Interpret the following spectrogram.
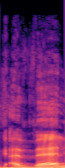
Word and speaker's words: ذال: So th, no vibration, so this one is voiceless, but this one is voiced letter. If you touch this area while pronouncing ذال, you feel a vibration. So this is the difference between letter th and letter ذال. just the vibration of the vocal cords.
